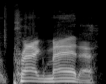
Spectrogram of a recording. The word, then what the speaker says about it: Pragmata: then gets rescued by this Prag or Pragmata, is how they pronounce it in the game. Pragmata.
